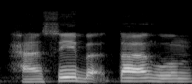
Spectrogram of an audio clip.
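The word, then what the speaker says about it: حسبتهم: Idza ra'aitahum hasibtahum. Ba dalam hasib memiliki sukun. Kita membacanya sebagai qalqalah. Kita memantulkan suara, dibaca sebagai hasibtahum. Mim sukun bertemu dengan lam, dibaca sebagai izhar syafawi.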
